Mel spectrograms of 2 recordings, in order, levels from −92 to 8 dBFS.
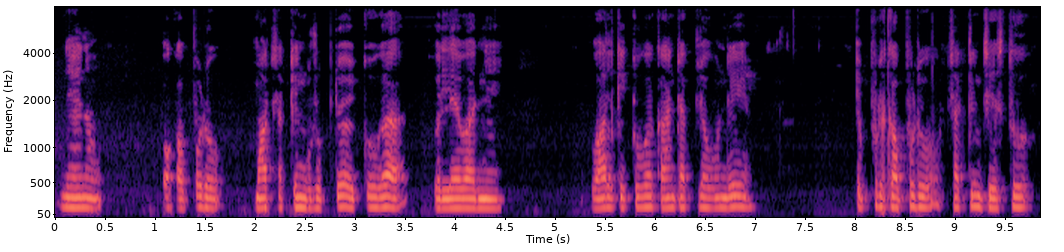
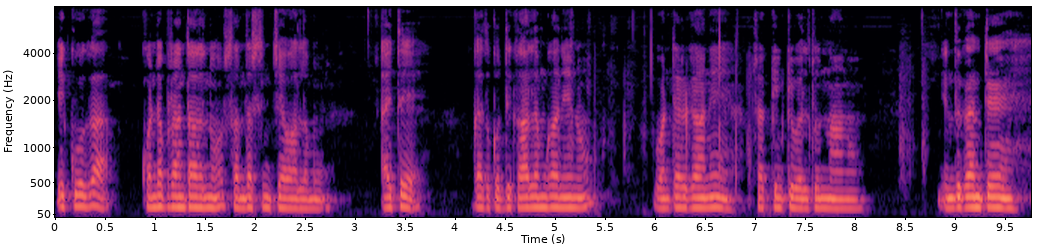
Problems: none marked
